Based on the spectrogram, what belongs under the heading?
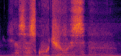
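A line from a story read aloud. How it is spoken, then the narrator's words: Whisper. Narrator (Russian): прошептала Юлька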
